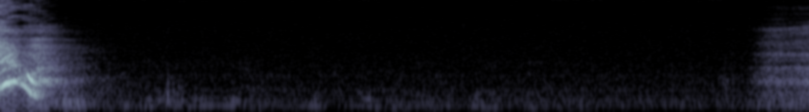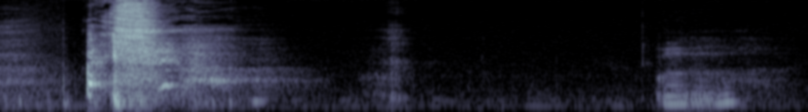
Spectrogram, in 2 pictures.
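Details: Sneezing bout on a Sunday evening, with sneezing that came on within the last hour: a loud, explosive sneeze preceded by an in-drawn breath, with quieter vocal sounds before and after.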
